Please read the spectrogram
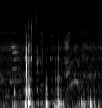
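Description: Pool water sloshing and splashing irregularly against a camera held at the waterline, stirred by a small child paddling in armbands, loudest about half a second in; voices can be heard faintly behind it.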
